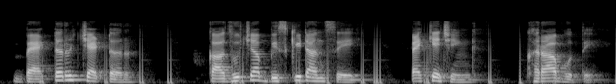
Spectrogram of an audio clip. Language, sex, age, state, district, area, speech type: Marathi, male, 18-30, Maharashtra, Sindhudurg, rural, read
